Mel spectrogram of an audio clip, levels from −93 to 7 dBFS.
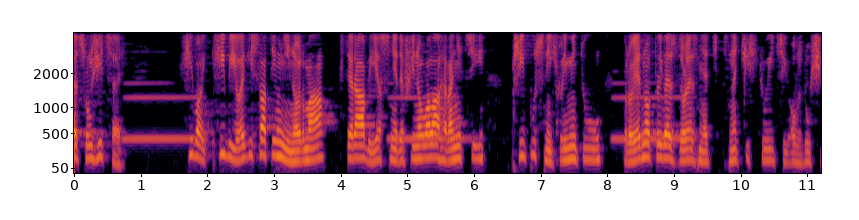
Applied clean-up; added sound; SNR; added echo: classical method Wiener filter.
